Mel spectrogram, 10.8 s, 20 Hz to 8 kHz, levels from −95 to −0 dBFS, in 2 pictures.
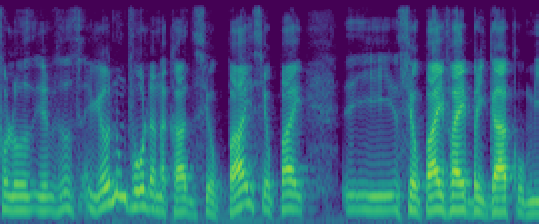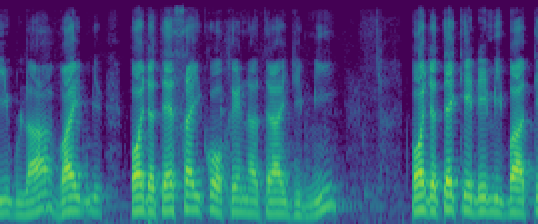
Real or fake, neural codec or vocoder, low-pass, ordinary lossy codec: fake; vocoder, 44.1 kHz, 128 mel bands every 512 samples, BigVGAN v2; 7.2 kHz; none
